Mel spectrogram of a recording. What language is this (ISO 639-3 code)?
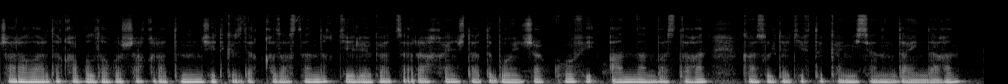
kaz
